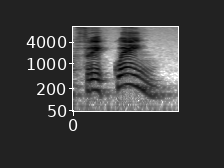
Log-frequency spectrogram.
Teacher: Então, a gente sempre vê assim, frequência. Então, a gente está vendo aí que a sílaba quen, que é a penúltima dessa palavra, é a tônica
